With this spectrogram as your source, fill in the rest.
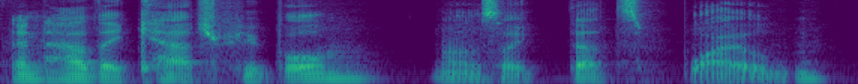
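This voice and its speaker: A man's voice: lowish voice, normal speed, vocal fry, bright, forceful tone, husky, no room sound. A man streaming a game and chatting casually, rambling and correcting himself as he goes. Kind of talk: casual live-stream chat.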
